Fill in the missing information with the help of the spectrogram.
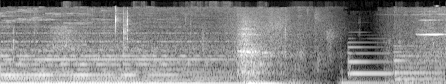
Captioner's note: sighs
